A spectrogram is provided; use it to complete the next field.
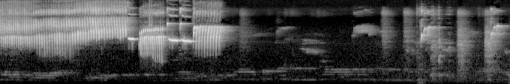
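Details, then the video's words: Canary song used as a lure to get young or silent canaries singing. A dense buzzy roll leads into short clipped trills over about four seconds, followed by near silence with a few faint, scattered chirps. "suara kenari gacor panjang AMPUH,, PANCINGAN KENARI AGAR BUNYI JADIKAN BURUNG KENARI GACOR Seketika"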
